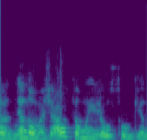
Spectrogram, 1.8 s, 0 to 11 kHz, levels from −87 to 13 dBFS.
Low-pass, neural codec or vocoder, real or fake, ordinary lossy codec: 7.2 kHz; codec, 16 kHz, 8 kbps, FreqCodec, larger model; fake; AAC, 64 kbps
